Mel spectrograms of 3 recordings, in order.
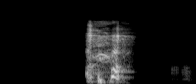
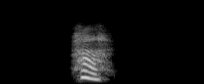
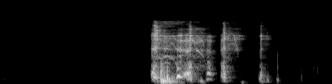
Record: cough_length: 2.0 s
cough_amplitude: 28056
cough_signal_mean_std_ratio: 0.32
exhalation_length: 2.0 s
exhalation_amplitude: 20082
exhalation_signal_mean_std_ratio: 0.27
three_cough_length: 3.3 s
three_cough_amplitude: 31320
three_cough_signal_mean_std_ratio: 0.33
survey_phase: beta (2021-08-13 to 2022-03-07)
age: 18-44
gender: Female
wearing_mask: 'No'
symptom_cough_any: true
symptom_new_continuous_cough: true
symptom_runny_or_blocked_nose: true
symptom_sore_throat: true
symptom_fatigue: true
symptom_onset: 10 days
smoker_status: Never smoked
respiratory_condition_asthma: false
respiratory_condition_other: false
recruitment_source: Test and Trace
submission_delay: 2 days
covid_test_result: Negative
covid_test_method: RT-qPCR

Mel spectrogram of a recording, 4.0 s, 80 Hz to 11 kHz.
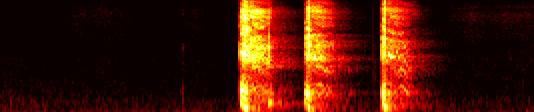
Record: three_cough_length: 4.0 s
three_cough_amplitude: 12740
three_cough_signal_mean_std_ratio: 0.27
survey_phase: alpha (2021-03-01 to 2021-08-12)
age: 18-44
gender: Female
wearing_mask: 'No'
symptom_none: true
smoker_status: Never smoked
respiratory_condition_asthma: false
respiratory_condition_other: false
recruitment_source: REACT
submission_delay: 1 day
covid_test_result: Negative
covid_test_method: RT-qPCR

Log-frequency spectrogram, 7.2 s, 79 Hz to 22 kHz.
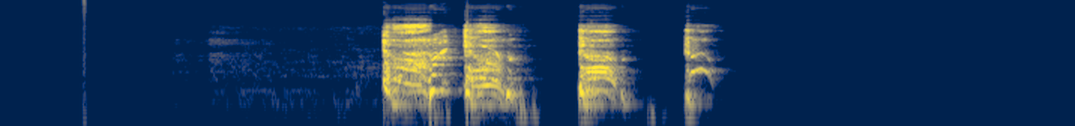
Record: cough_length: 7.2 s
cough_amplitude: 32767
cough_signal_mean_std_ratio: 0.33
survey_phase: beta (2021-08-13 to 2022-03-07)
age: 45-64
gender: Female
wearing_mask: 'No'
symptom_cough_any: true
symptom_runny_or_blocked_nose: true
symptom_fatigue: true
symptom_change_to_sense_of_smell_or_taste: true
symptom_loss_of_taste: true
symptom_onset: 5 days
smoker_status: Never smoked
respiratory_condition_asthma: false
respiratory_condition_other: false
recruitment_source: Test and Trace
submission_delay: 2 days
covid_test_result: Positive
covid_test_method: RT-qPCR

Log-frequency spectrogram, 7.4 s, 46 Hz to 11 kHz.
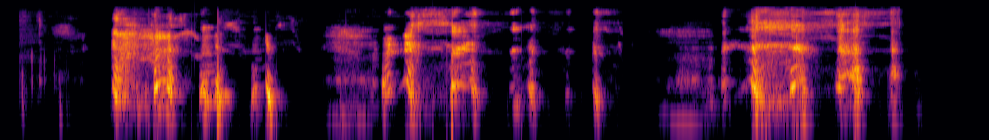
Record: three_cough_length: 7.4 s
three_cough_amplitude: 32768
three_cough_signal_mean_std_ratio: 0.48
survey_phase: alpha (2021-03-01 to 2021-08-12)
age: 45-64
gender: Female
wearing_mask: 'No'
symptom_cough_any: true
symptom_shortness_of_breath: true
symptom_fatigue: true
symptom_headache: true
smoker_status: Never smoked
respiratory_condition_asthma: true
respiratory_condition_other: false
recruitment_source: Test and Trace
submission_delay: 2 days
covid_test_result: Positive
covid_test_method: RT-qPCR
covid_ct_value: 12.3
covid_ct_gene: ORF1ab gene
covid_ct_mean: 12.8
covid_viral_load: 62000000 copies/ml
covid_viral_load_category: High viral load (>1M copies/ml)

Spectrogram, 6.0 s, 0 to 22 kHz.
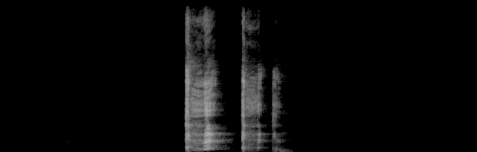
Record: cough_length: 6.0 s
cough_amplitude: 9384
cough_signal_mean_std_ratio: 0.21
survey_phase: beta (2021-08-13 to 2022-03-07)
age: 45-64
gender: Female
wearing_mask: 'No'
symptom_cough_any: true
symptom_runny_or_blocked_nose: true
symptom_shortness_of_breath: true
symptom_sore_throat: true
symptom_fatigue: true
symptom_fever_high_temperature: true
symptom_headache: true
symptom_change_to_sense_of_smell_or_taste: true
symptom_other: true
symptom_onset: 6 days
smoker_status: Never smoked
respiratory_condition_asthma: false
respiratory_condition_other: false
recruitment_source: Test and Trace
submission_delay: 2 days
covid_test_result: Positive
covid_test_method: ePCR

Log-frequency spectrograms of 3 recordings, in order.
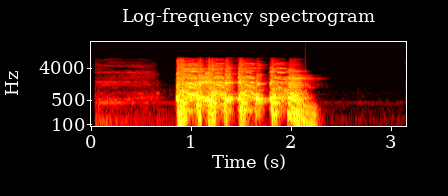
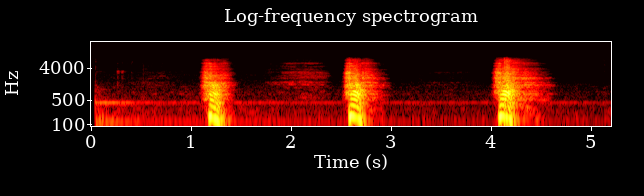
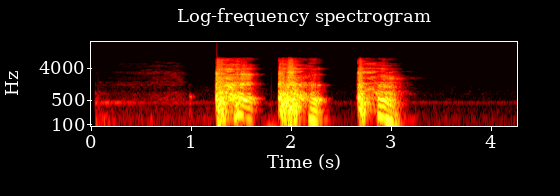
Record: cough_length: 3.2 s
cough_amplitude: 29691
cough_signal_mean_std_ratio: 0.57
exhalation_length: 5.2 s
exhalation_amplitude: 30177
exhalation_signal_mean_std_ratio: 0.29
three_cough_length: 4.3 s
three_cough_amplitude: 32767
three_cough_signal_mean_std_ratio: 0.44
survey_phase: alpha (2021-03-01 to 2021-08-12)
age: 45-64
gender: Male
wearing_mask: 'No'
symptom_none: true
smoker_status: Never smoked
respiratory_condition_asthma: false
respiratory_condition_other: false
recruitment_source: REACT
submission_delay: 2 days
covid_test_result: Negative
covid_test_method: RT-qPCR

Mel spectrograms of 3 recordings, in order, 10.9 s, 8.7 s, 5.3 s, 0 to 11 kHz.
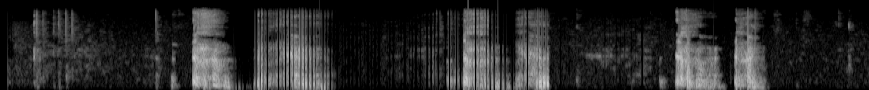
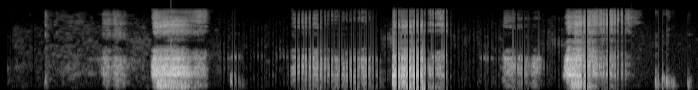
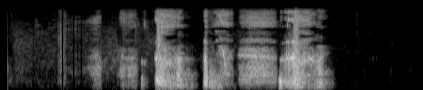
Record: three_cough_length: 10.9 s
three_cough_amplitude: 28557
three_cough_signal_mean_std_ratio: 0.33
exhalation_length: 8.7 s
exhalation_amplitude: 32037
exhalation_signal_mean_std_ratio: 0.36
cough_length: 5.3 s
cough_amplitude: 30286
cough_signal_mean_std_ratio: 0.43
survey_phase: beta (2021-08-13 to 2022-03-07)
age: 65+
gender: Male
wearing_mask: 'No'
symptom_none: true
smoker_status: Never smoked
respiratory_condition_asthma: false
respiratory_condition_other: false
recruitment_source: REACT
submission_delay: 2 days
covid_test_result: Negative
covid_test_method: RT-qPCR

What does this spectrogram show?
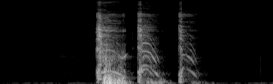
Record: three_cough_length: 2.7 s
three_cough_amplitude: 31436
three_cough_signal_mean_std_ratio: 0.33
survey_phase: alpha (2021-03-01 to 2021-08-12)
age: 18-44
gender: Female
wearing_mask: 'No'
symptom_cough_any: true
symptom_diarrhoea: true
symptom_headache: true
symptom_change_to_sense_of_smell_or_taste: true
smoker_status: Never smoked
respiratory_condition_asthma: false
respiratory_condition_other: false
recruitment_source: Test and Trace
submission_delay: 2 days
covid_test_result: Positive
covid_test_method: RT-qPCR
covid_ct_value: 19.4
covid_ct_gene: ORF1ab gene
covid_ct_mean: 20.4
covid_viral_load: 200000 copies/ml
covid_viral_load_category: Low viral load (10K-1M copies/ml)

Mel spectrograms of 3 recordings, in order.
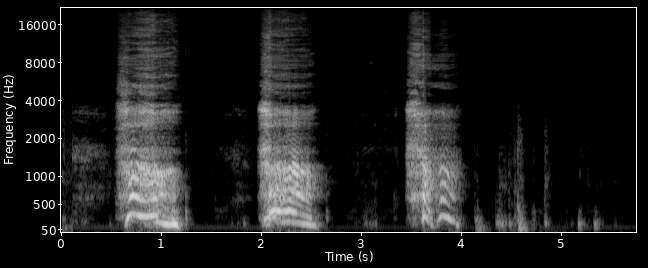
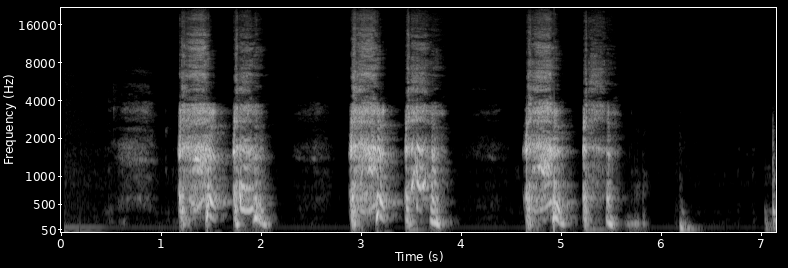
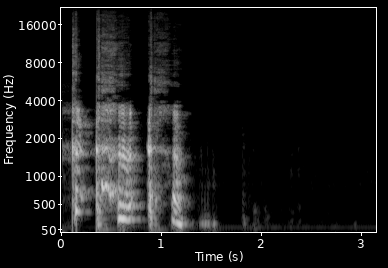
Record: exhalation_length: 5.8 s
exhalation_amplitude: 32768
exhalation_signal_mean_std_ratio: 0.45
three_cough_length: 7.2 s
three_cough_amplitude: 30172
three_cough_signal_mean_std_ratio: 0.47
cough_length: 3.2 s
cough_amplitude: 32767
cough_signal_mean_std_ratio: 0.39
survey_phase: beta (2021-08-13 to 2022-03-07)
age: 65+
gender: Male
wearing_mask: 'No'
symptom_none: true
smoker_status: Ex-smoker
respiratory_condition_asthma: false
respiratory_condition_other: false
recruitment_source: REACT
submission_delay: 1 day
covid_test_result: Negative
covid_test_method: RT-qPCR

